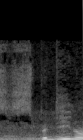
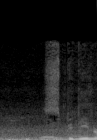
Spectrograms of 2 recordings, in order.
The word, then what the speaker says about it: Spadina: Hey, look, it's Spadina Road. And I am pronouncing that correctly. Spadina Road, and across the way, Spadina Avenue.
